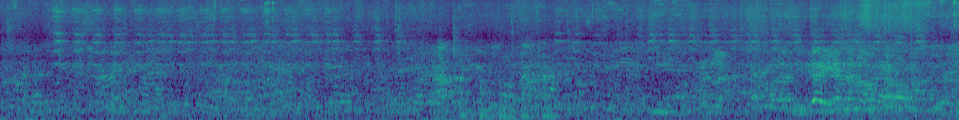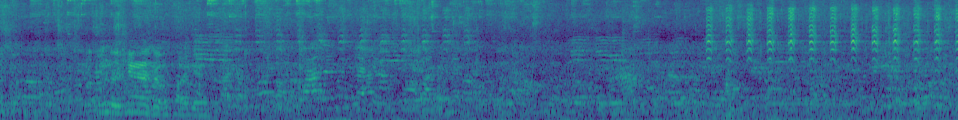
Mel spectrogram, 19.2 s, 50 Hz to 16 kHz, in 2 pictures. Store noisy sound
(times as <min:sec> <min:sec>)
0:06.6 0:19.1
